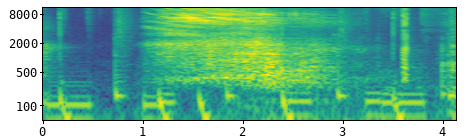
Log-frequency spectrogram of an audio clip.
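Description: Breath blown hard through a plastic mouthpiece into a toy balloon, a steady rush of air lasting about two and a half seconds that starts about a second in, over background music.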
